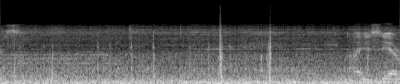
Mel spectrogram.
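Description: Car cabin road noise while driving: engine and tyres running with a steady low rumble, with two short sharp clicks about two seconds in.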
